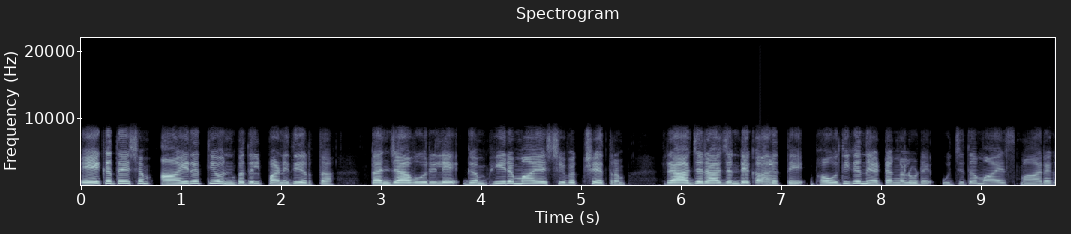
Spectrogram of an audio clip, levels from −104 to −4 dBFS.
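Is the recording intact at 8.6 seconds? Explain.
No. At 8.6 seconds the speech is in the middle of a sudden level drop of about 6 dB that begins at 8.40 s and lasts to the end of the clip. The sound steps down abruptly rather than fading. This is likely one channel dropping out: with one side of the stereo pair gone, the mono sum keeps only half of what both channels shared, and anything carried solely by the lost channel vanishes.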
